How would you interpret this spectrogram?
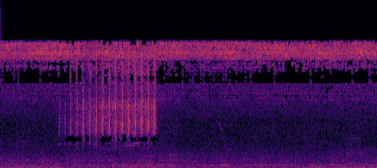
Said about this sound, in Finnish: Kesäisellä niityllä soittelevat heinäsirkat ja muut pörjäiset, ja ihminen voi heittäytyä vain niitylle pitkälleen niitä kuuntelemaan.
